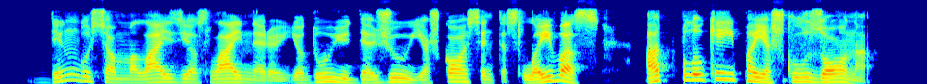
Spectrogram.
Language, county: Lithuanian, Vilnius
